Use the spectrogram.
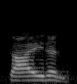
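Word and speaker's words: chiral: उसको असमेट भी बोलते हैं इसको आप कैसे प्रोनाउंस करोगे कैसे बोलोगे इसको सीच आई आर ए एल व ू प्रस कायरल and organic Kampa having us semantic carbon इस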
